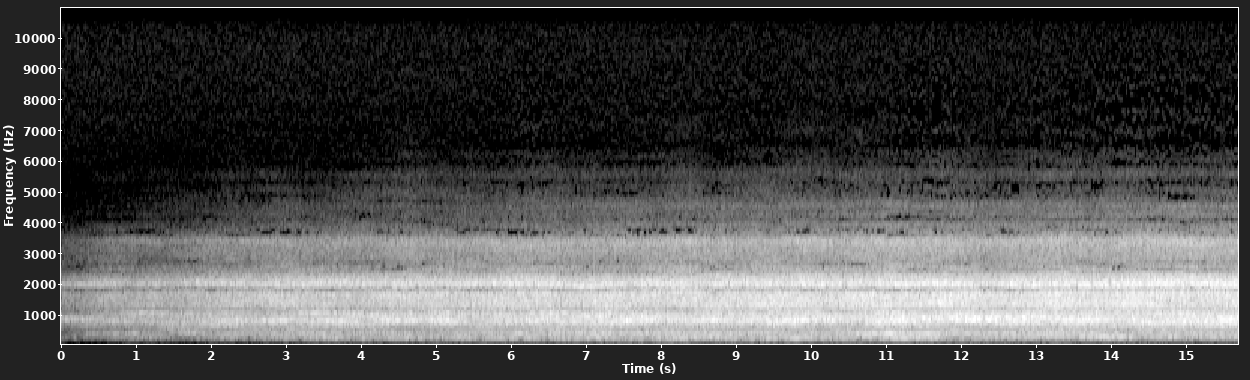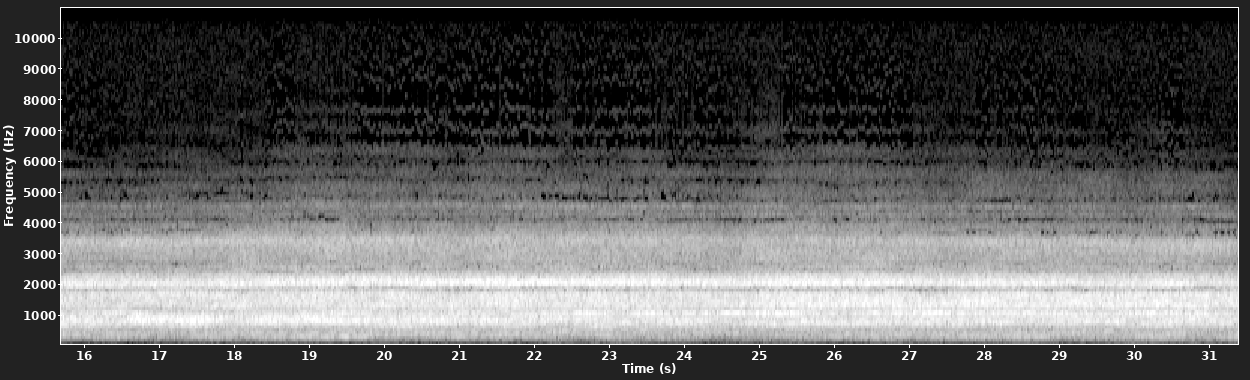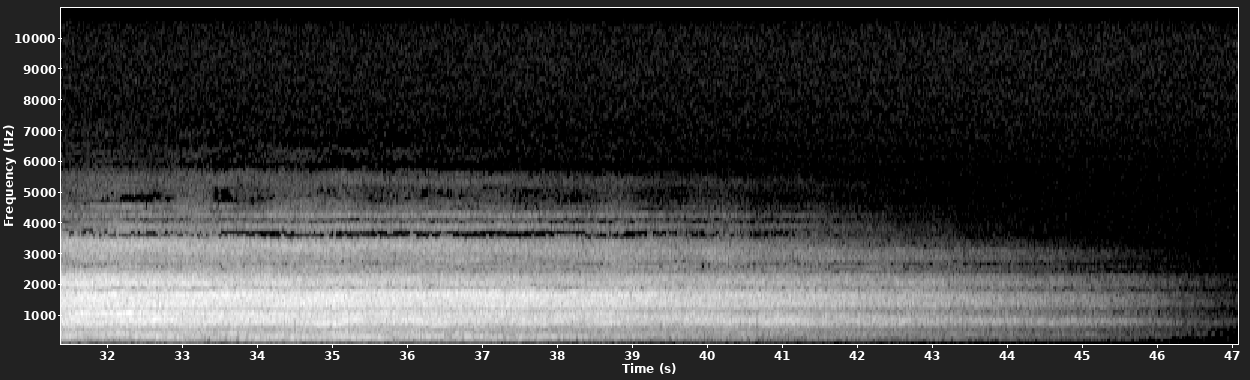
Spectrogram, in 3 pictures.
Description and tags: Phantom Train lost in Tunnel
The abandoned subway tunnel lay dark, cold,restless with sounds of a phantom train forever screaching,and Searching for a station it cannot find.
